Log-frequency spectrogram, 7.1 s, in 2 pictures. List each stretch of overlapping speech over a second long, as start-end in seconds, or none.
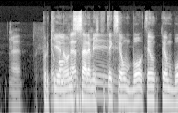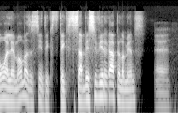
1.0-2.6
